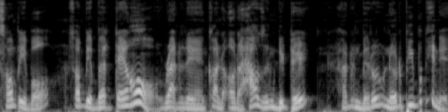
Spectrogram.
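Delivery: put-on Cajun accent. Voicing the words of a man from New Orleans: Cajun accent. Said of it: "this would be a great opportunity to unleash Cajun accent".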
